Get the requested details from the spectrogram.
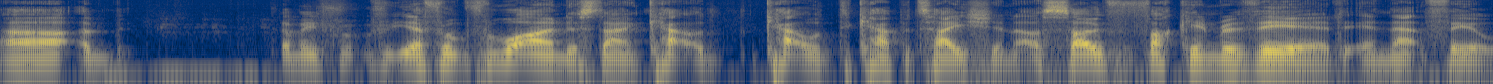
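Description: On a very clean recording with a silent background, a man of medium pitch speaks at a moderate pace with lively intonation and big swings in loudness. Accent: British. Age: 40s. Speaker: podcast host. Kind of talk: casual chat. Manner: halting.

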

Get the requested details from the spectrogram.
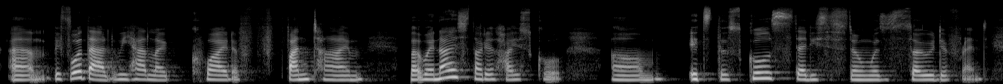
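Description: In an Afghan accent, a woman speaks at a fairly slow pace with a fairly high pitch and fairly even intonation, on a very clean recording with a silent background. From Afghanistan. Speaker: university student and refugee. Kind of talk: personal testimony interview. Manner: hesitant, many filler ums.

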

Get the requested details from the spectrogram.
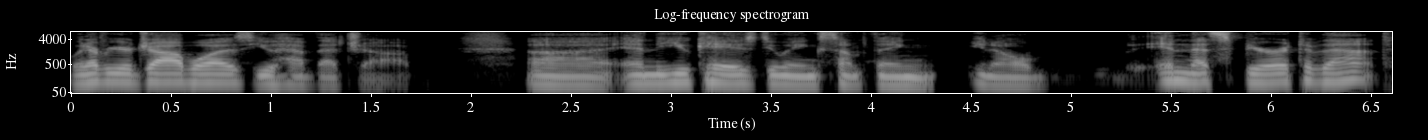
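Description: Recorded dry and close with no echo and a silent, very clean background, a man with an American accent speaks at a fairly low pitch in a dark, mellow tone with ordinary pitch variation. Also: moderate pace. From US South, southwest Virginia (Appalachia). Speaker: tech company co-founder and author. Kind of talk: interview conversation.

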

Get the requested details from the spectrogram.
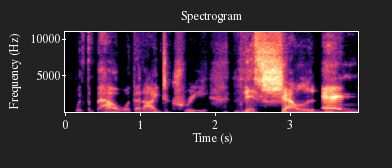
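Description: Someone performs an assumed character voice, moving along fairly slowly. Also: man, medium pitch for a man. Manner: booming, resonant.

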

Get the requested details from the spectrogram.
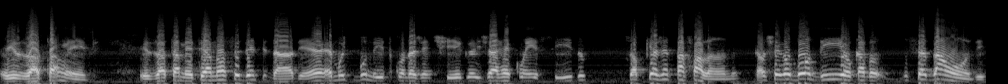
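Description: A man's high voice races at a very fast pace, its pitch swinging very widely. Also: dry, close sound with no echo. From Sertão of Paraíba, Brazil (Cajazeiras). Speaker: poet and actor. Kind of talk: casual radio interview.

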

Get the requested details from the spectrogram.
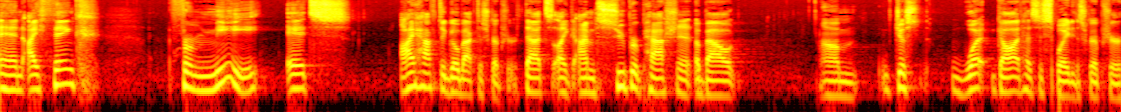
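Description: In an American accent with a bright, sharp tone, the speaker goes at a fairly slow pace with ordinary pitch variation and long, frequent pauses on a very clean recording with a silent background. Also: man, fairly high pitch for a man. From US South, Tampa, Florida. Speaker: church intern and podcast co-host, college student. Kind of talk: casual chat.

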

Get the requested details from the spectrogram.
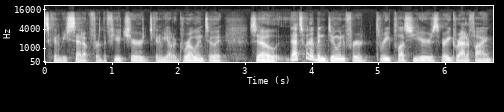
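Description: An unremarkable speaking voice at a fairly quick pace, fairly even in intonation, in a very clean recording with a silent background. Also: man. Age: 50s. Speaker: podcast host. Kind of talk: solo monologue. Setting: home studio.

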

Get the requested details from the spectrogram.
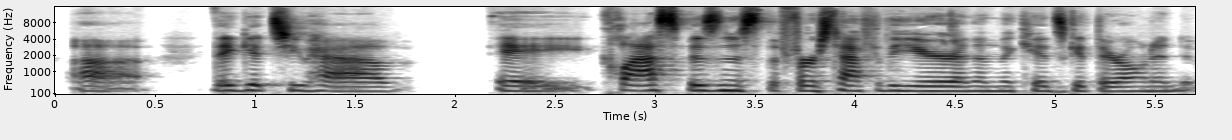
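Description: In a plain, everyday voice, a woman with an American accent speaks at a moderate pace and medium pitch on a very clean recording with a silent background. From US Midwest, southern Illinois (Alton, Godfrey area). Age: 40s. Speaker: business instructor and yoga studio owner. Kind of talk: casual interview chat. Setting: studio.

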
